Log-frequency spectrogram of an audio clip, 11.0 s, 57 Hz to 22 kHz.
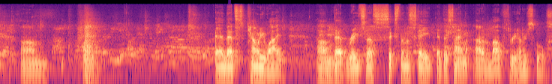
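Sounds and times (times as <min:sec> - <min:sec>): faint voices talking: 0:00.0 - 0:11.0.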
